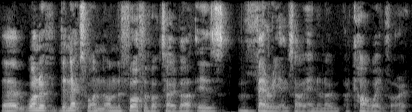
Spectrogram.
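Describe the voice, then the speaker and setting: A man with a head cold talks quickly through podcast news in a mellow, darkish tone. He chats casually and laughs easily with his co-host. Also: mid-range voice. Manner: chatty, laughs often, rattles off news. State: has a cold. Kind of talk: casual chat.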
